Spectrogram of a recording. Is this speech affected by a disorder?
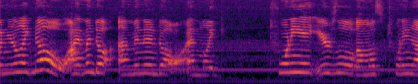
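Yes: cerebral palsy; infant ventilator.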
